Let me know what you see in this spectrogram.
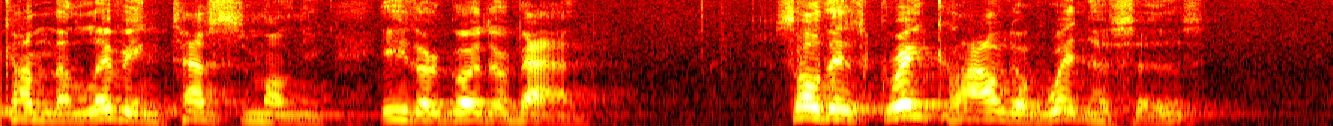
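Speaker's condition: ALS (Lou Gehrig's disease); soft voice

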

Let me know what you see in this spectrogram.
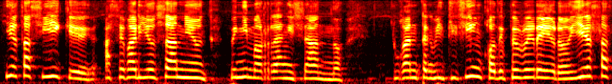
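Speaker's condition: Profound congenital deafness; both ears from birth, detected about 15 months, lifelong hearing aids, bilateral cochlear implants, first at age 27; speech learned by lipreading and early reading, about 1.5 years rehabilitation to access words by ear

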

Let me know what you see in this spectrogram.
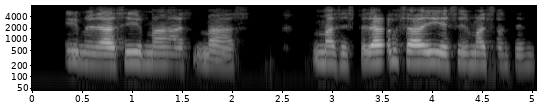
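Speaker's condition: Down syndrome; interviewed by telephone

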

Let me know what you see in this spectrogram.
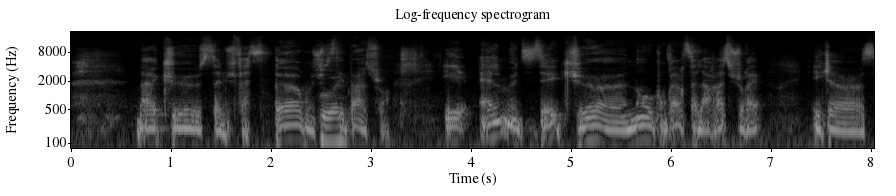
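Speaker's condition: Partial laryngectomy; normal voice for 22 years before surgery; very hoarse voice after surgery, new voice replaced normal one

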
